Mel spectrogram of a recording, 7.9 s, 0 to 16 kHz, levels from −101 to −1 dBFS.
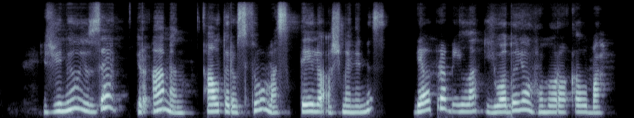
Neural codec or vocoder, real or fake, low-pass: codec, 44.1 kHz, 2.6 kbps, SNAC; fake; 14.4 kHz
